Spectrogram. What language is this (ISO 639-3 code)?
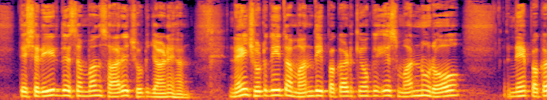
pan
